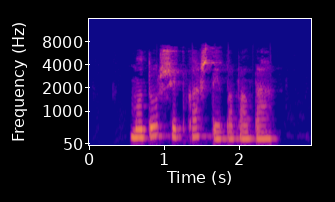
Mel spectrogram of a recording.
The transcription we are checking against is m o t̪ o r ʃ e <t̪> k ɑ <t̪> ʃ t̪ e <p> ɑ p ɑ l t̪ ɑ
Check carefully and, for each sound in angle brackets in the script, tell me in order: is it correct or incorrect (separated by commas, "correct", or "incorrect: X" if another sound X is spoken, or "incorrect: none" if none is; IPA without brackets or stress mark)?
correct, incorrect: none, correct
